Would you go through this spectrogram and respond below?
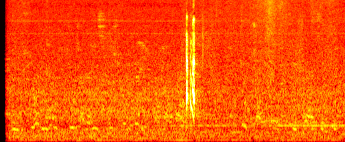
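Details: A baby gives two quick, sharp gulping sounds close together against quiet room noise. Hiccups.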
